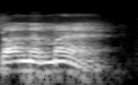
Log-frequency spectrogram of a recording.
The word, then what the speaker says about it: Taname: Tanana, how you say it? – Taname.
